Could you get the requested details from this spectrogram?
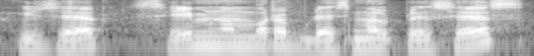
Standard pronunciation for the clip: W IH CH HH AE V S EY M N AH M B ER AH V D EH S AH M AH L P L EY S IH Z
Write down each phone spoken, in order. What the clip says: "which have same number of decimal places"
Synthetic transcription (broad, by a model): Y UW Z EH B S EY M N AH M B ER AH P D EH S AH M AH L P L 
